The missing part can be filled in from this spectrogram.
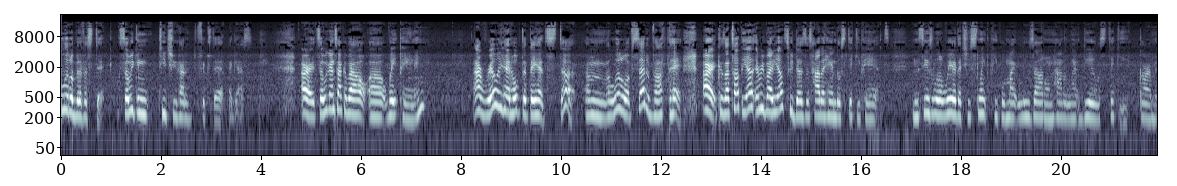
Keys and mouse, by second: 0.1 middle click, 4.9 a, 5.2 a, 5.5 alt+r.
